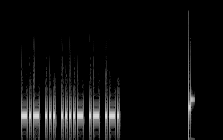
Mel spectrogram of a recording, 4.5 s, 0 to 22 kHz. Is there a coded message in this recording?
Yes: Morse code from 0.4 to 2.4 s, heard as a keyed tone, about 29 wpm, 700 Hz. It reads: KS4AR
